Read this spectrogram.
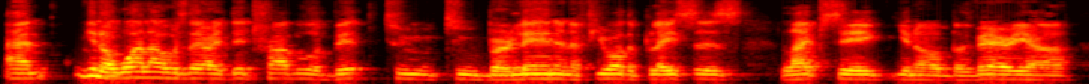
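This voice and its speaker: A man from Zambia answering interview questions over a video call, relaxed and conversational. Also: mid-range voice, moderate pace, hardly any pauses. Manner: relaxed, conversational, fillers like you know. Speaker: guest artist.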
